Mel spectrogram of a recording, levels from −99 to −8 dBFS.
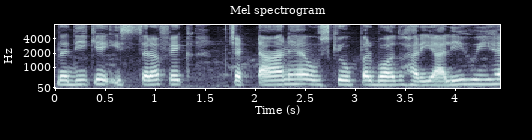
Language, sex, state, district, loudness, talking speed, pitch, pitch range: Hindi, female, Gujarat, Valsad, -16 LUFS, 175 wpm, 205 Hz, 200-215 Hz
